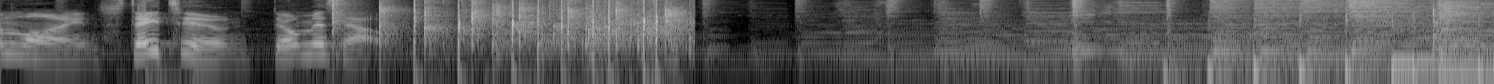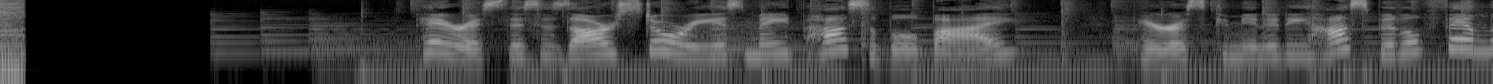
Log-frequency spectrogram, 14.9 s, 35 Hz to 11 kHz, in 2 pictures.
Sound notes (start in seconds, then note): 1.6 applause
